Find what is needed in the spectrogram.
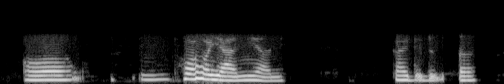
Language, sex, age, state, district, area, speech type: Manipuri, female, 18-30, Manipur, Kangpokpi, urban, conversation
